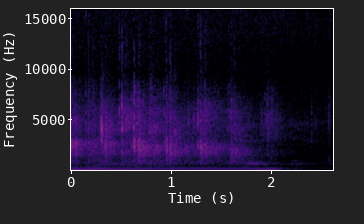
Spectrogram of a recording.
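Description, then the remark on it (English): A church audience applauds its children and families in a steady, dense wash of clapping, layered over low sustained musical tones that drop away shortly before the end. “Y'all are welcome to clap.”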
